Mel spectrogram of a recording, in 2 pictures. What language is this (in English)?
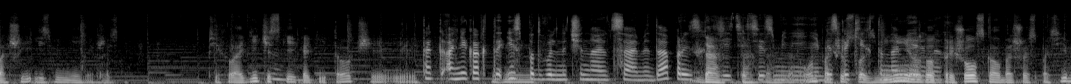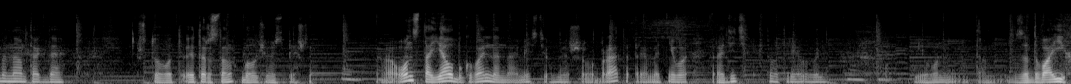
Russian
